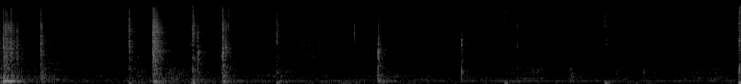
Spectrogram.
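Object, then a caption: Solid soap bar cut with a knife. A grey solid soap bar held in the palm is sliced with a red-patterned knife, and chunks break off. About 14 sharp, crisp cuts and snaps come at an uneven pace, each with a bright, short crack that dies away quickly. A faint, steady low hum runs underneath.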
